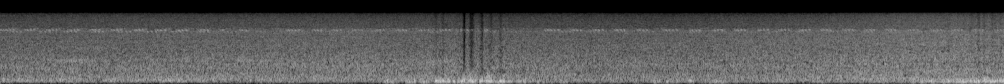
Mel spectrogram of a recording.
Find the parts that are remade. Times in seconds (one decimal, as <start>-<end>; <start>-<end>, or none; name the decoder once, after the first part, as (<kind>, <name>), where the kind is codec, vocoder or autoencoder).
0.0-4.0 (vocoder, Vocos); 5.3-10.0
